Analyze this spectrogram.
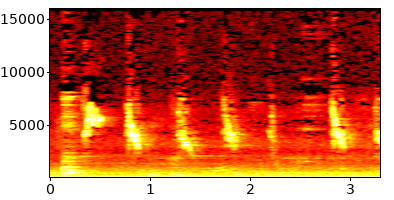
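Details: Sparrows that frequently visit a green home balcony give short, bright chirps, about two a second, dropping quickly in pitch, over a steady low background hum.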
